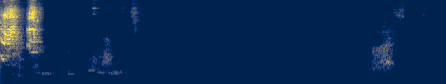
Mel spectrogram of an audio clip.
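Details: Two parrots at a bird safehouse, heard live, appear to use English words like "Are you ok?" and "Are you hungry?" toward each other; short harsh speech-like bursts and squawks in the first second and a half, then a lone syllable near the end.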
